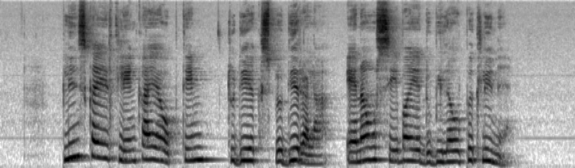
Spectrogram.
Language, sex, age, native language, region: Slovenian, female, 30-49, Slovenian, Central Slovenia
